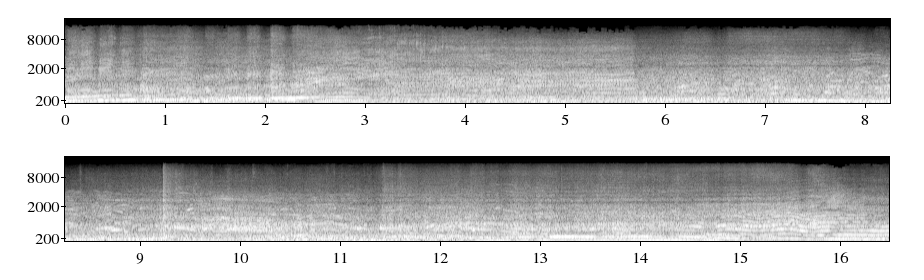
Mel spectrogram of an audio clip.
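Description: A large crowd cheers and shouts in the distance.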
